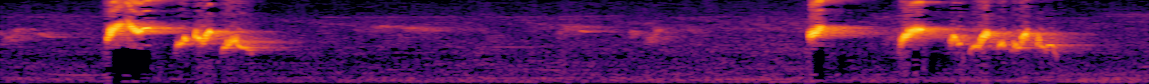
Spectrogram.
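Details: Red-whiskered bulbul singing during song training: two loud, bright phrases about three and a half seconds apart, each opening with a sharp rising whistle and followed by a quick run of warbled, bubbling notes. Quiet background.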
